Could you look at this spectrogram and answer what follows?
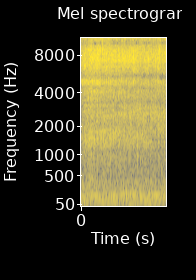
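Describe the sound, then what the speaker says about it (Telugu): Mustard seeds and dried red chillies sizzle loudly in hot oil for a Telugu-style chutney tempering, a steady close, bright frying hiss throughout with no talk. "ఇప్పుడు ఆయిల్ వేడైంది. నేను ఇందులో ఆవాలు, ఎండుమిర్చి వేస్తున్నాను."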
